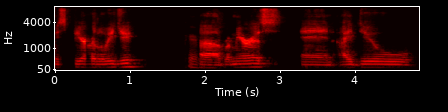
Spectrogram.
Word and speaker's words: Pierluigi: go by Pier but my actual name is Pierre Luigi uh Ramirez and I do a lot of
